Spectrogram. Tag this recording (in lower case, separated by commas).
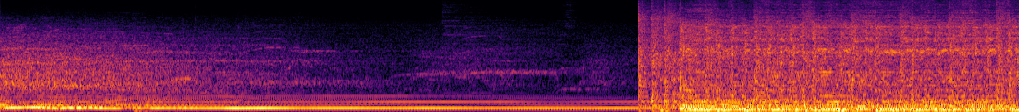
music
